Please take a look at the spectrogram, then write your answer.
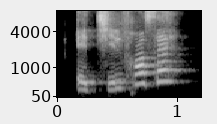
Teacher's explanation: I'm going to link it because I have my vowel from il.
